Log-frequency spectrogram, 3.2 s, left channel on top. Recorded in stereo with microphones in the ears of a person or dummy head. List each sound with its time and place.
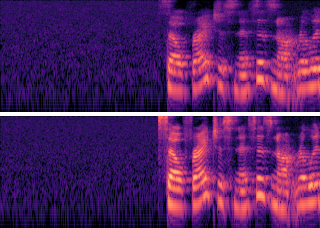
1.6 s a woman speaking: 75° right (ahead or behind), 0.7 m; by 3.2 s 35° right (ahead or behind), 2 m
